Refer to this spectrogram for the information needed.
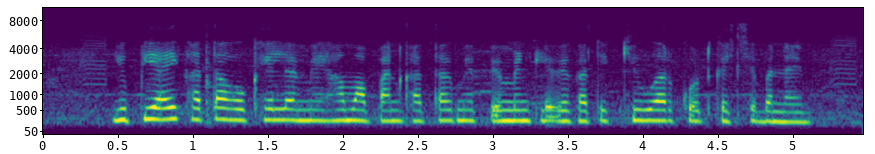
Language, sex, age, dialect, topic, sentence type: Bhojpuri, female, 18-24, Southern / Standard, banking, question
